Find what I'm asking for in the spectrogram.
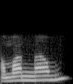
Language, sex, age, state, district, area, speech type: Bengali, male, 30-45, West Bengal, Uttar Dinajpur, urban, conversation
